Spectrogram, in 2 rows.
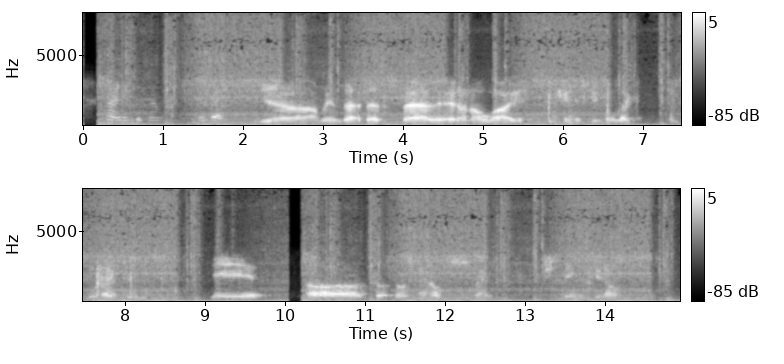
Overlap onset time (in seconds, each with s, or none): none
